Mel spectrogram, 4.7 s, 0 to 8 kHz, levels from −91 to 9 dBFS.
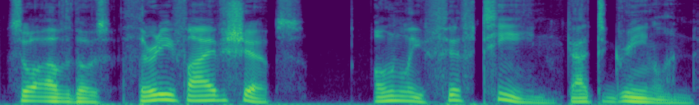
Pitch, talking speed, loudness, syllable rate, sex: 110 Hz, 140 wpm, -16 LUFS, 3.9 syllables/s, male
